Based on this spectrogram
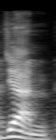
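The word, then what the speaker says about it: Jean: karakter etekon tten ya Sebenarnya aku sadar kalau pengucapan nama karakter ini adalah Jan bukan Jin lalu karakter ini adalah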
